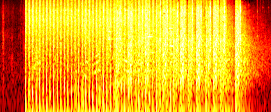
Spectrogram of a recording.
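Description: Rapid sustained automatic gunfire in a multiplayer shooter game, a dense string of loud close shots lasting several seconds before cutting off, with no voices.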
